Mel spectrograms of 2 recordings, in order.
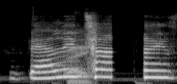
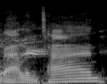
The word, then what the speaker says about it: Valentine: Valentine's Day. Yes. Spelled with an N as in November, not an M as Oh Lord. Who in is Mike. saying? Valentine, not Valentine.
